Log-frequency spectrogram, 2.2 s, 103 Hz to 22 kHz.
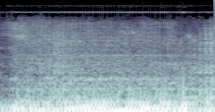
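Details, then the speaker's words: Old Honda Civic EG6 with loud exhaust idling in neutral: deep, uneven rumble sags and fades as if about to die, owner says it is literally stalling out. "Oh my God, it's literally like stalling out."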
